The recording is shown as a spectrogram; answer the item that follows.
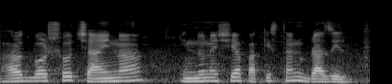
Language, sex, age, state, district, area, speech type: Bengali, male, 30-45, West Bengal, Paschim Bardhaman, urban, spontaneous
